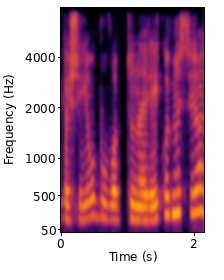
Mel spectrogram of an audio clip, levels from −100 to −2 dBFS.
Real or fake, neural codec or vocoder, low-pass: fake; codec, 16 kHz, 4 kbps, FreqCodec, smaller model; 7.2 kHz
